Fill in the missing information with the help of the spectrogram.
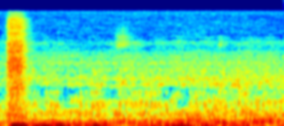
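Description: A train passing by outside, heard as a low, steady rumble that continues throughout, faint, opened by a short breathy hiss.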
